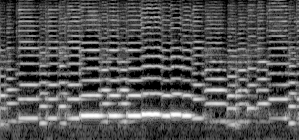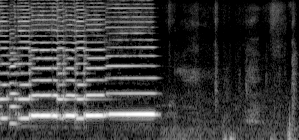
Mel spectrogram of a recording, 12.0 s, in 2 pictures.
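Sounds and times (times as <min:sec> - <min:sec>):
Breton waltz: 0:00.0 - 0:09.2.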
